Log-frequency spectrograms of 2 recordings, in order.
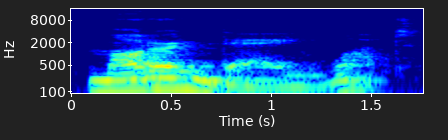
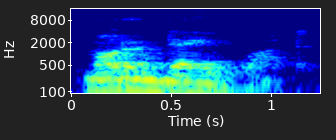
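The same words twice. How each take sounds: First: MODERN stressed, tune rising on "what"; rising question. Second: MODERN punched, tune falling on "what"; falling question. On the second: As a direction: stress "Modern" and let "what" drop. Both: Shown as a demonstration.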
